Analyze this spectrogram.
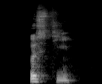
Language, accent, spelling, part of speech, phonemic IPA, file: French, France, ostie, noun, /ɔs.ti/, LL-Q150 (fra)-ostie.wav
- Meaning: An expletive and intensifier for all purposes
